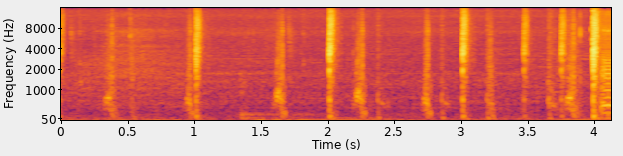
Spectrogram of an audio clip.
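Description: Swords strike monsters in quick, sharp hits.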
